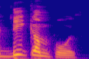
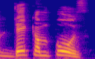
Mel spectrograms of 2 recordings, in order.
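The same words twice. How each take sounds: First: डिकम्पोज opened with "dee", not "day". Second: डिकम्पोज opened with "day", not "dee". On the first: Teacher showing students the other pronunciation, "dee" at the start of डिकम्पोज. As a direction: say the first syllable of डिकम्पोज as डी. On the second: Teacher showing students one of two pronunciations, "day" at the start of डिकम्पोज. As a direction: say the first syllable of डिकम्पोज as डे. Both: Shown as a demonstration. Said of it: "डे या डी दोनों आता है".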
